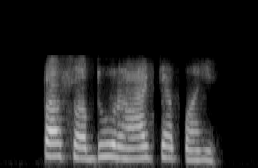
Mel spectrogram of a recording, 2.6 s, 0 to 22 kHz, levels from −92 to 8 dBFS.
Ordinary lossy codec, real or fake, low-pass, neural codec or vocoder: AAC, 32 kbps; fake; 5.4 kHz; codec, 16 kHz, 1.1 kbps, Voila-Tokenizer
